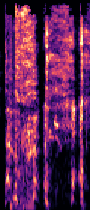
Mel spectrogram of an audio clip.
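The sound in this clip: Someone clears their throat with a few rough, gravelly bursts in quick succession, each one short and fairly loud, with no other sound around them.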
